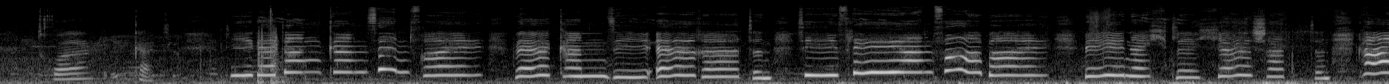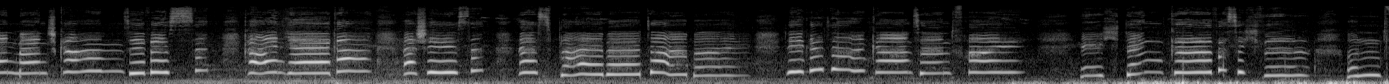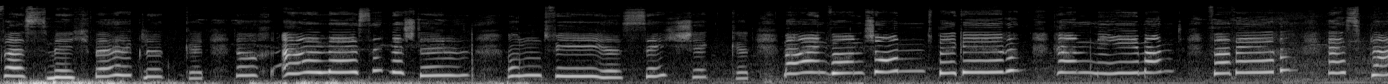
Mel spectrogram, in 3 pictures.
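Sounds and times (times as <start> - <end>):
sopranos singing: 1.7 - 41.6.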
